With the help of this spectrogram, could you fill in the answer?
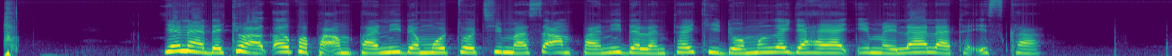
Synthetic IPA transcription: jɐ˦naː˨da˨kʲa˦wʔa˨kʼɐ˦ɽɸa˨ɸa˨ʔa˨mɸaː˨niː˦da˨moː˦toː˦t͡ʃiː˦maː˨suː˦ʔa˨mɸaː˨niː˦da˨lɐ˨ntɐ˦rkʲiː˨doː˨mɪ˦nɽɐ˦ɡʲe˨ɦa˦jaː˦kʲʼiː˦ma˨jlaː˦laː˨ta˨ʔɪ˦skaː˨

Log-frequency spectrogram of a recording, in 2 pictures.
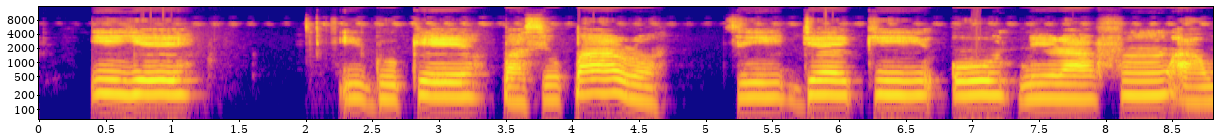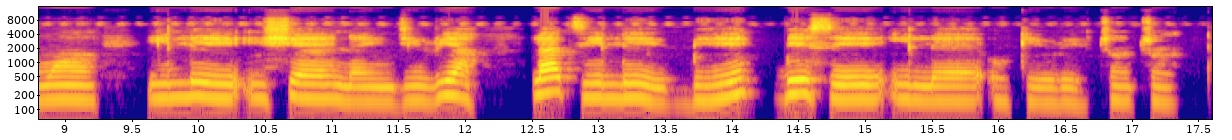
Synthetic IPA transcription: i˧je˧ | i˨ɡo˨ke˧k͡pa˨si˨˦k͡pa˦ɾɔ˨ | ti˧d͡ʒɛ˦ki˦o˦nĩ˧ɾa˧fũ˦a˦˨w̃ɔ̃˧ | i˧le˦i˧ʃɛ˦nã˨i˨d͡ʒi˦ɾi˦a˦˨ | la˦ti˧le˧˨ɡ͡be˨˦ | ɡ͡be˦˨se˧i˧lɛ˧o˨ke˨ɾe˨tũ˧tũ˧

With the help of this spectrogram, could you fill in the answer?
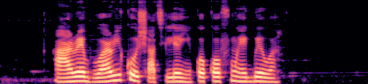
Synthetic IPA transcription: aː˨ɾɛ˧bu˨a˨˧˦ɾi˦ko˦˨ʃa̰˨ti˨lɛ˧˨j̃ĩ˨kɔ˧kɔ˧fũ˦ɛ˧ɡ͡bɛ˦˨wa˧

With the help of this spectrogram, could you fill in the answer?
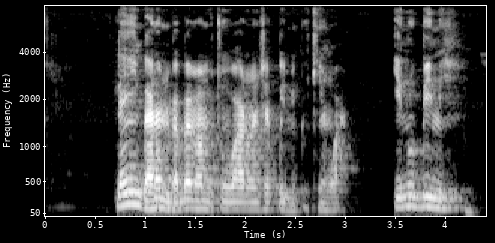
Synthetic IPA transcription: lɛ̃˦ĩ˦ɡ͡ba˨˦nã˦˨ĩ˨ba˨ɡ͡bɛ˦mãː˨˦mõ˨tũ˦wa˦ɾ̃ã˧n̩˦ʃ̬ɛ˦k͡pe˦˨ĩ˨˦k͡pe˦ki˦n̩˦wa˦ | i˧nũ˦bi˦nĩ˧

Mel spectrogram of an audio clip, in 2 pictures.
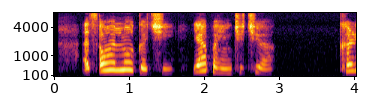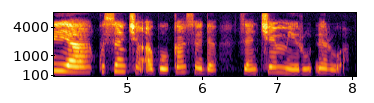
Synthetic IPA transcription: ʔa˨sʼɐ˦wɐ˦nloː˦kɐ˨t͡ʃiː˦ | jaː˦ɸɐ˨hɪ˨mt͡ʃi˦t͡ʃɪ˦waː˨ | kʰɐ˦ɽjaː˦kʷʊ˦sɐ˦nt͡ʃɪ˦ŋʔa̰˨boː˨kɐ˦nsa˨da˨ | zɐ˨nt͡ʃɛ˦mːeː˨ɽuː˦ɗɐ˦ɽwa̰ː˦

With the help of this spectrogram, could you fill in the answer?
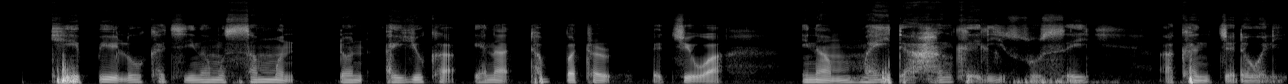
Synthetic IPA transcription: kʲʰeː˦ɓeː˨loː˦kʰɐ˨t͡ʃiː˦na˦mʊ˨sɐ˦mːɐ˨n | d̥ɔ˦ŋʔa˦jːʊ˦kʰa̰ː˨ | jɐ˦na̰ː˨tʰɐ˦bːɐ˨tʰɐ˦r | d̥a̰˨t͡ʃeː˦˨wa̰ː˨ | ʔɪ˦naː˨ma˦jda˨ha˦ŋkʰɐ̰˨liː˦soː˨sa˦j | ʔa̰˨kʰɐ˦˨nd͡ʒɐ̰˨dɐ˦wɐ̰˨liː˦

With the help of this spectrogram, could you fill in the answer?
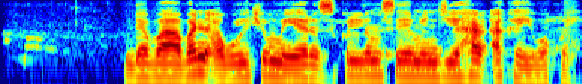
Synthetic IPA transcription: da˨baː˨bɐ˦ŋʔa˨boː˦kʲɪ˦mːeː˨jɐ˦ɾɐ˨su̥˨˦kʷʊ˦lːʊ˦mseː˦mɪ˦nd͡ʒɪ˦ɦa˦rʔa˦ka˨ji˦bɐ˦kʷa˨j

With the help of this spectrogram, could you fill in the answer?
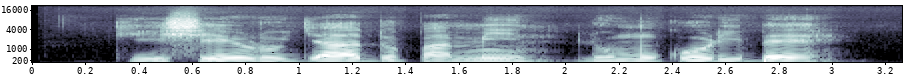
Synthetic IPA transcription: ki˨˦ʃe˦˨ɾu˨d͡ʒa˦do˦pa˧mĩ˦˨n˨lu˨˦mũ˦ko˦ɾi˦bɛ˦˨

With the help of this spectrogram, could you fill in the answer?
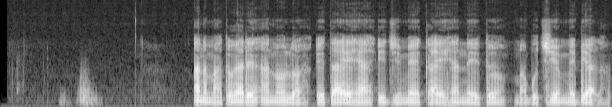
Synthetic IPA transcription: a˦na˨ma˨tʊ˨ɣa˦ɾɪ˦a˦nʊ˦lɔ˨ɪ˦ta˨ɪ˦ɦja˦i˦d͡ʒi˨˦me˦ka˨ɪ˦ɦja˦ne˨to˦ma˨ɡ͡bʊ˨t͡ʃi˦e˦m̩˦me˦bi˦a˨la̰˨

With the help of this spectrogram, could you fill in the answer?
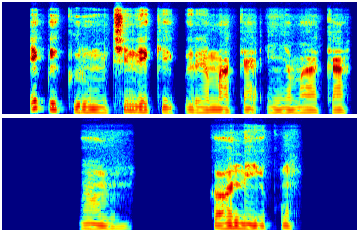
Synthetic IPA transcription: e˦k͡pe˦ku˨ɾu˨m̩˦t͡ʃi˦ne˦ke˨k͡pe˦ɾe˦ma˨ka˨ʔɪ˨ɲa˨ma˦ka˦ | nɔ˦˨m̩˦ | kɔ˦ne˨kʷu˦

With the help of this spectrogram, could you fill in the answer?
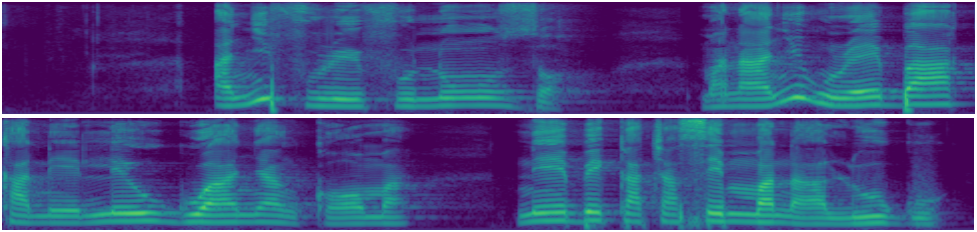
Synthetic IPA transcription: a˨ɲɪ˦fu˨ɾe˨fu˨nʊ˦zɔ˨ | ma˨na˨a˨ɲɪ˦ɦu˨ɾe˨˦ba˦a˦ka˨ne˨le˦u˦ɡʷu˦a˦ɲa˦ŋ̩˨kɔ˦ma˦ | ne˦be˦ka˦t͡ʃa˦sɪ˦m̩˦ma˦na˨a˨lu˦ɡʷu˦

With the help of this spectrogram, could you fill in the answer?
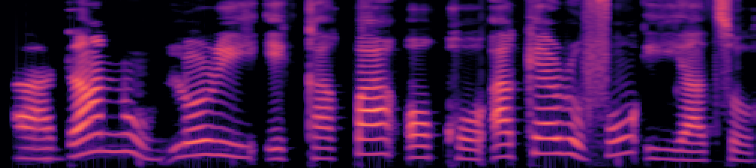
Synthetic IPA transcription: a˨dã˨˦nũ˦˨lo˦ɾi˦i˨ka˨˦k͡pa˦ɔ˧kʰɔ˨ʔa˧kɛ˦ɾu˦˨fũ˨˦i˦˨ja˨tɔ˨

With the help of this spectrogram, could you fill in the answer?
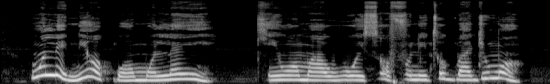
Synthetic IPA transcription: w̃ɔ̃˦le˦˨nĩ˨˦ɔ˦˨k͡pɔ˨ɔ˧mɔ̃˧lɛ˦j̃ĩ˦˨ | kʰi˨˦w̃ɔ̃˦mãː˦˧wo˧˦i˨sɔ˧fũ˦nĩ˧to˦ɡ͡ba˧d͡ʒu˦mɔ̃˦˨

